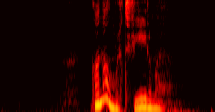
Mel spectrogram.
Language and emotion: Russian, sad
